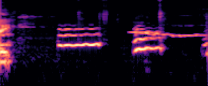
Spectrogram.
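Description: Newborn Rottweiler puppies, about two weeks old, whimpering: two short, thin, high whines, the second rising in pitch.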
